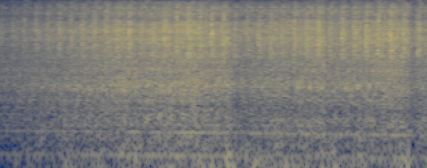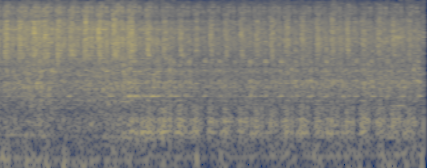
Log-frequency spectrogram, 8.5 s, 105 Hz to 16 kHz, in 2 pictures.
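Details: 2006 GMC Envoy XL Denali 5.3 V8 running in gear: deep, uneven knock about three a second under a rough-sounding engine, caused by loose flexplate-to-torque-converter bolts.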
